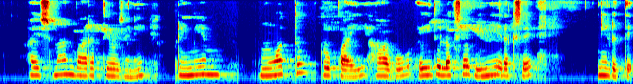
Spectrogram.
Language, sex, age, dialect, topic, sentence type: Kannada, male, 46-50, Mysore Kannada, banking, statement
